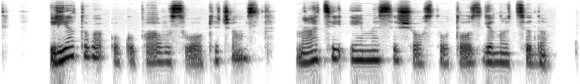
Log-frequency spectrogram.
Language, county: Lithuanian, Vilnius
